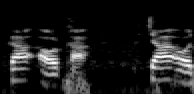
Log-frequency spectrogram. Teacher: ए को हम लोग बोलते हैं अघोष व्यंजन। अघोष मतलब नो वाइब्रेशन होती है कंठ में।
